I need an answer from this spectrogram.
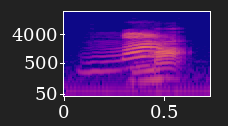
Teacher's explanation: It comes from the nose. That's why it's known as nasal sound.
